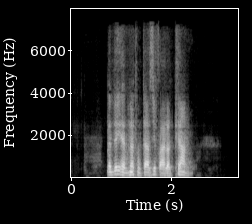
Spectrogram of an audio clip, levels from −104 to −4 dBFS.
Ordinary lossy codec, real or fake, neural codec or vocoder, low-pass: AAC, 32 kbps; fake; codec, 16 kHz in and 24 kHz out, 0.6 kbps, FireRedTTS-2 codec; 7.2 kHz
